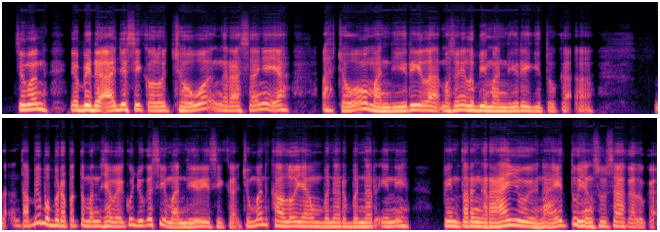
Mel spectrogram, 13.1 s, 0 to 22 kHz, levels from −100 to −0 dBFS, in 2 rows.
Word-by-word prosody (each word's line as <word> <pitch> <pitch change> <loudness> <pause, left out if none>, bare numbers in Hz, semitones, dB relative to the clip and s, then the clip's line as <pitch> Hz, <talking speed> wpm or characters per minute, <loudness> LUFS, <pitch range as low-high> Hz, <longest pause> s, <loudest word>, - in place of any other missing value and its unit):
Cuman, 175 +1 +3 0.2
ya 155 - +2
beda 155 0 +7
aja 165 +4 +4
sih, 170 +3 0
kalo 140 0 -1
cowok 145 - -1
ngerasanya 155 +6 -3
ya, 165 +3 0 0.4
"Ah, 145 -2 -3
cowok 140 +10 -1
mah 135 -7 +3
mandiri 135 +7 +3
lah," 145 -2 -1
maksudnya 150 +3 +1
lebih 145 -1 +5
mandiri 130 +1 +2
gitu, 125 0 -6
Kak, - - -11
heeh. - - -12 0.6
Na - - -12
tapi 220 +11 -3
beberapa 180 -4 0
temen 160 -2 -2
cewekku 150 +2 -2
juga 170 +3 0
sih - - -4
mandiri 130 +3 0
sih, 135 - -7
Kak, 145 +2 -10
cuman 190 +7 -4
kalo 155 -4 -1
yang 145 -1 -1
bener-bener 140 0 -1
ini, 150 +2 -2 0.4
pinter 155 -1 +1
ngerayu, 150 +3 +2
e - - +1
nah, 130 0 -1
itu 170 +3 0
yang 140 -4 +1
susah 150 +1 -2
kalo 130 -1 -6
Kak. 125 - -12
150 Hz, 200 wpm, -19 LUFS, 140-165 Hz, 0.6 s, beda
